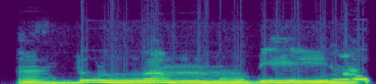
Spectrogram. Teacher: jadi adu sekadar ditasjidkan tapi tidak boleh Adu, dengung ya. Aduam sekadar di penekanan tasdid dal ke waw doang, jangan dibawa ke hidung. Tidak dengung itu ya.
